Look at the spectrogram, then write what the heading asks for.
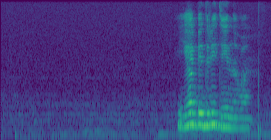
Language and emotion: Russian, neutral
